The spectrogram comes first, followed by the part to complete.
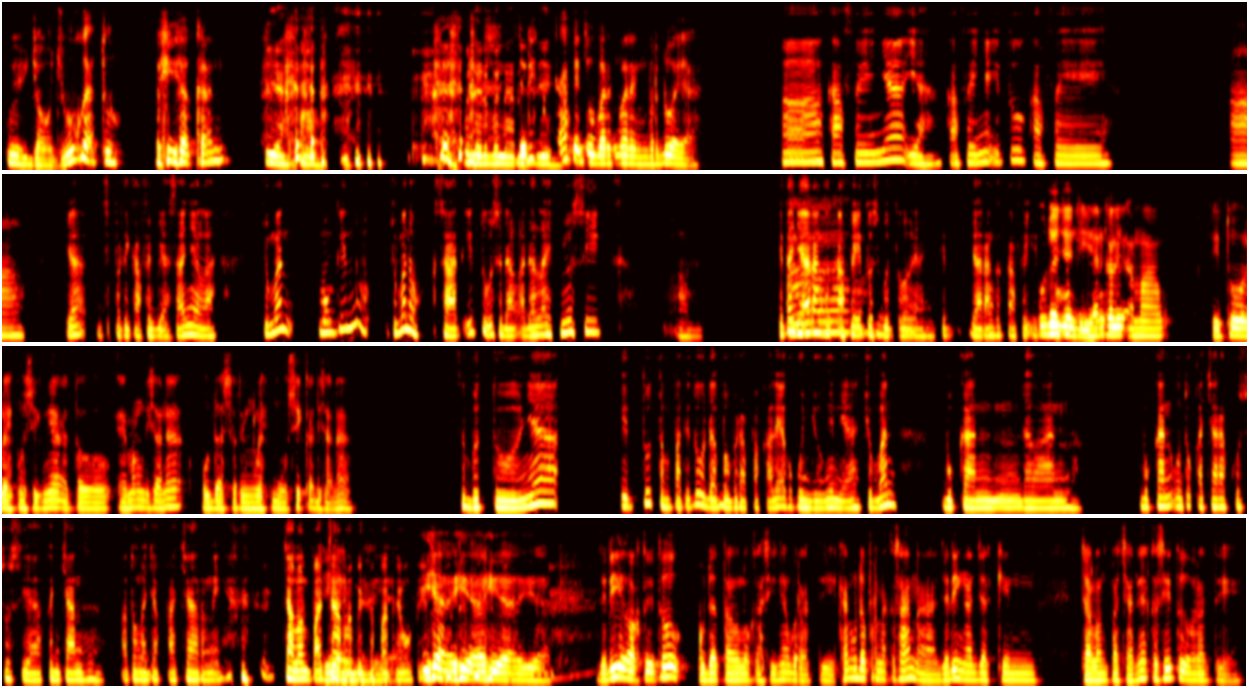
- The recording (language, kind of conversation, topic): Indonesian, podcast, Lagu apa yang selalu terhubung dengan kenangan penting kamu?
- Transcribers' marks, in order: laughing while speaking: "iya kan"; laugh; in English: "live music"; in English: "live music-nya?"; in English: "live music"; tapping; laugh; laugh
